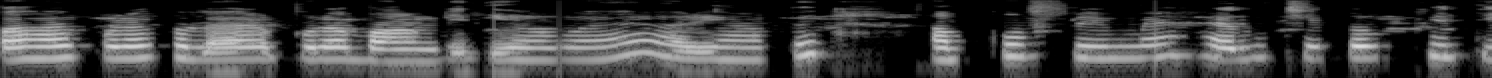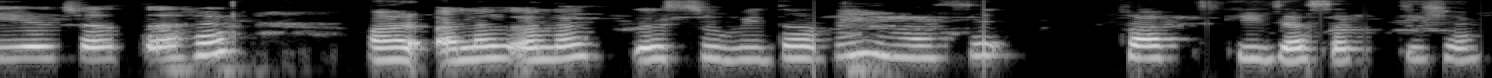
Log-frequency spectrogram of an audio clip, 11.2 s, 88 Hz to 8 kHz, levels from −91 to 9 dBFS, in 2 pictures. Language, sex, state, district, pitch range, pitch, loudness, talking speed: Hindi, female, Chhattisgarh, Bastar, 255-300 Hz, 275 Hz, -17 LUFS, 180 wpm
